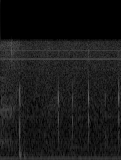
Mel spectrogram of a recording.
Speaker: Hopefully you can hear that clicking sound. You have to hear that. Then either it's set or you have to move it back a little bit more,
